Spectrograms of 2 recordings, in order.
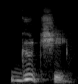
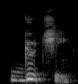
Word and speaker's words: Gucci: In English we pronounce it 'Gucci'. So the word has two syllables and the first one is stressed like this: 'Gucci'.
